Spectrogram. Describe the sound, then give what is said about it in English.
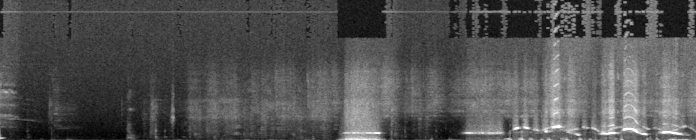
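After a short burst of voice, someone whistles a warbling, up-and-down birdsong imitation, quick trilling notes that swoop and flutter for a couple of seconds, fairly loud against an otherwise silent background. “If you didn't tune in for the highest quality of bird calling content, oh well, because we're professionals.”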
